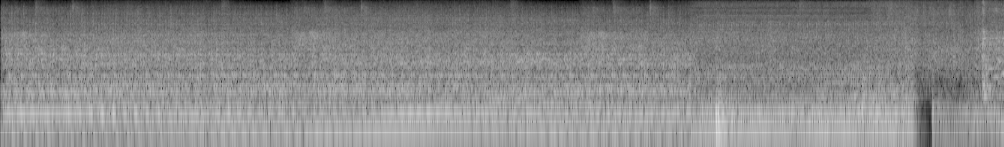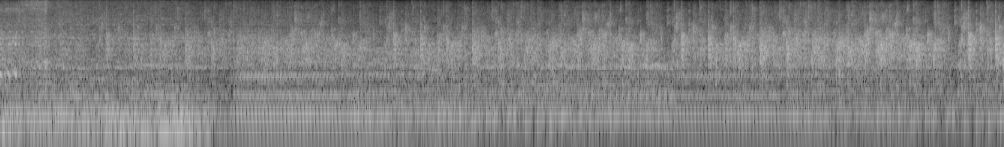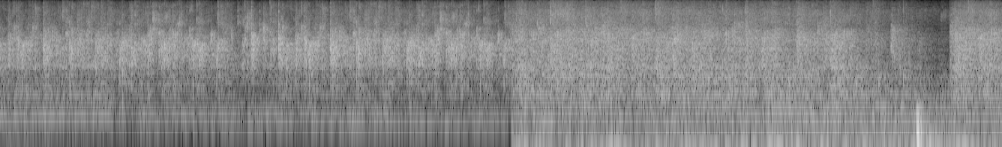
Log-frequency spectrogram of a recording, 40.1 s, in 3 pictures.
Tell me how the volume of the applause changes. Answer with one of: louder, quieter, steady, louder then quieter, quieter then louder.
louder.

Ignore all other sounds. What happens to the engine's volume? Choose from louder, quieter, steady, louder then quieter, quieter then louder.
quieter.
